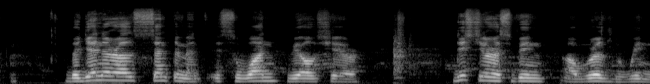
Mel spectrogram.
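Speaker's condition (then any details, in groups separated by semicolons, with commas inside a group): No condition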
